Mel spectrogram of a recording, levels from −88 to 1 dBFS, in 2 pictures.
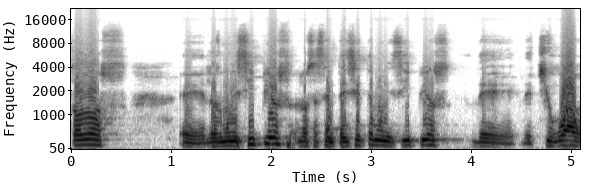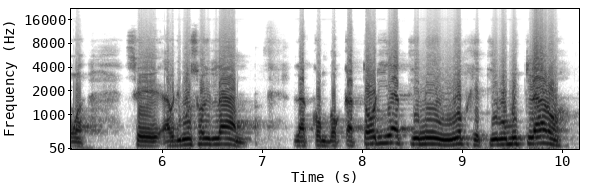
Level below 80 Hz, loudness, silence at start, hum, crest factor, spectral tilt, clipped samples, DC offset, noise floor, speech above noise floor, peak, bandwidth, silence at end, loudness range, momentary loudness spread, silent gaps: -40 dBFS; -7 LUFS; 0 s; none; 8 dB; -6.5 dB/octave; 10%; under 0.1%; -36 dBFS; 29 dB; 0 dBFS; 14 kHz; 0.1 s; 4 LU; 10 LU; none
